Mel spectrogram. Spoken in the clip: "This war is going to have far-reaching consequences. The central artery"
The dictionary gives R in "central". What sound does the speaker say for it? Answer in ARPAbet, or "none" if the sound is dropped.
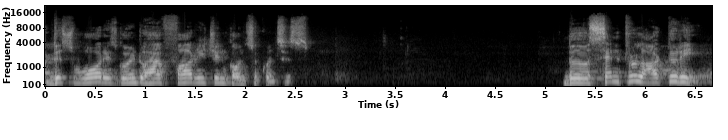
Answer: R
